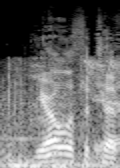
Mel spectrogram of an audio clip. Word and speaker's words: Nyarlathotep: Nyarlathotep Yeah, is my go-to pronunciation for that.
